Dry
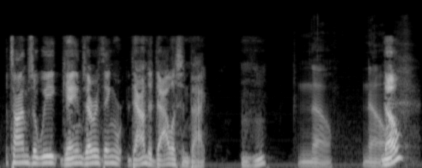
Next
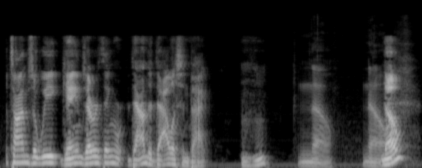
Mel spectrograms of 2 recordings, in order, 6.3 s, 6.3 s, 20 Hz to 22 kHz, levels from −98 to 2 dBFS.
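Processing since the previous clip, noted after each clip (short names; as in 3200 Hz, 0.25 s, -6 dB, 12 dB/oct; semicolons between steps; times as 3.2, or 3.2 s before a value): spectral gain 1.38–2.45, 1800–4100 Hz -13 dB; flutter echo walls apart 10 m, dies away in 0.22 s; gain -2 dB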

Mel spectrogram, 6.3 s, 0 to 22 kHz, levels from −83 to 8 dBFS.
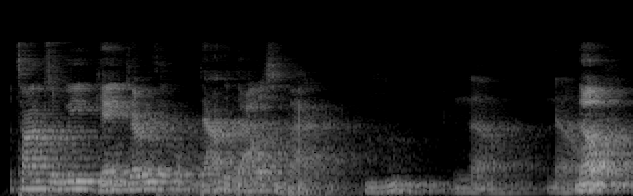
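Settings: reverb RT60 1.8 s, pre-delay 23 ms, DRR -1 dB; gain -8 dB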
